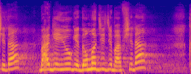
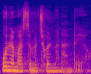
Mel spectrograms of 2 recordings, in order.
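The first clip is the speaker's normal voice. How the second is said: hushed, unvoiced warning; breathy whispered aside; 6 semitones lower, 9 dB quieter than usual. Real, not acted. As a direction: whisper it to the sleepy ones. Warning dozing listeners.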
